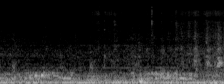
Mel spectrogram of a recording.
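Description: A racing pigeon of the Kittel 120 line coos close by, with low, soft, throaty murmurs rolling continuously over about two seconds.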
